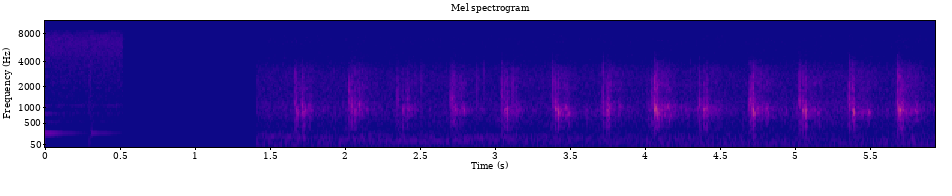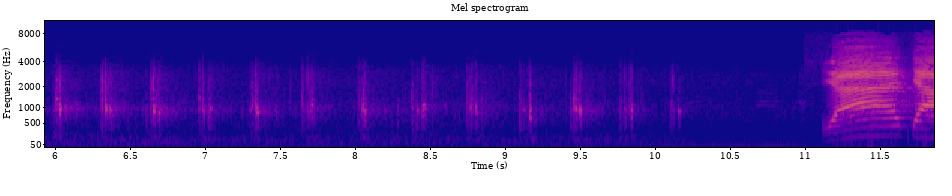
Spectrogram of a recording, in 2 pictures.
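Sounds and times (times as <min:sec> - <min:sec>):
horse hooves clip-clopping at a walking pace: 0:01.4 - 0:10.9
person speaking: 0:11.1 - 0:11.8.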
